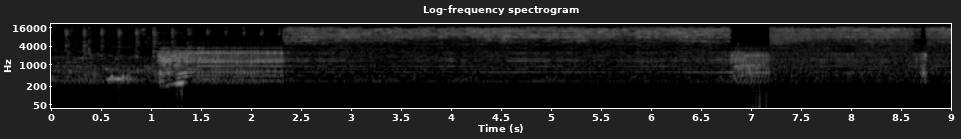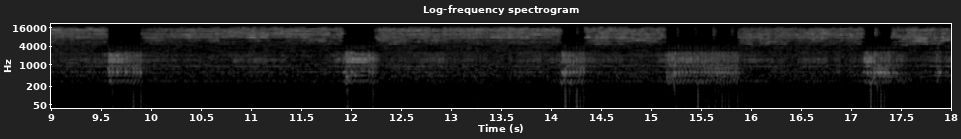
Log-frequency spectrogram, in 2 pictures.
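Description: Bench grinder spinning up with a rising whine about a second in, then grinding the edge of a forged iron shovel blade: a steady high grinding hiss, broken by short breaks every one to three seconds as the blade is lifted off the wheel.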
